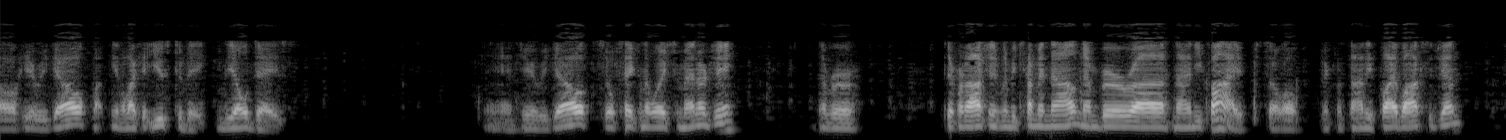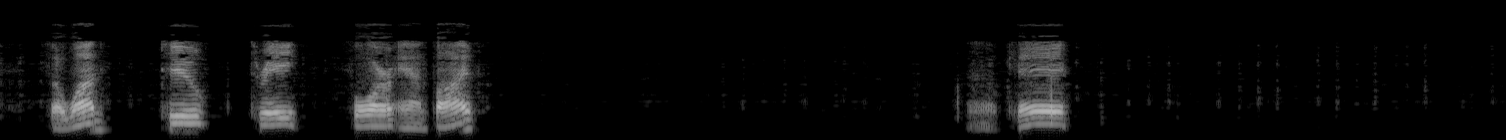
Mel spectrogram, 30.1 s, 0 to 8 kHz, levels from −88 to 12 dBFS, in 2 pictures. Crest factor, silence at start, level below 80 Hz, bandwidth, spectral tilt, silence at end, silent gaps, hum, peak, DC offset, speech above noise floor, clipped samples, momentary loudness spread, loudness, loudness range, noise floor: 20 dB; 0 s; under -90 dBFS; 5.2 kHz; -8.5 dB/octave; 4.4 s; 20.94-20.99 s; none; -10 dBFS; under 0.1%; 63 dB; under 0.1%; 18 LU; -27 LUFS; 9 LU; -90 dBFS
